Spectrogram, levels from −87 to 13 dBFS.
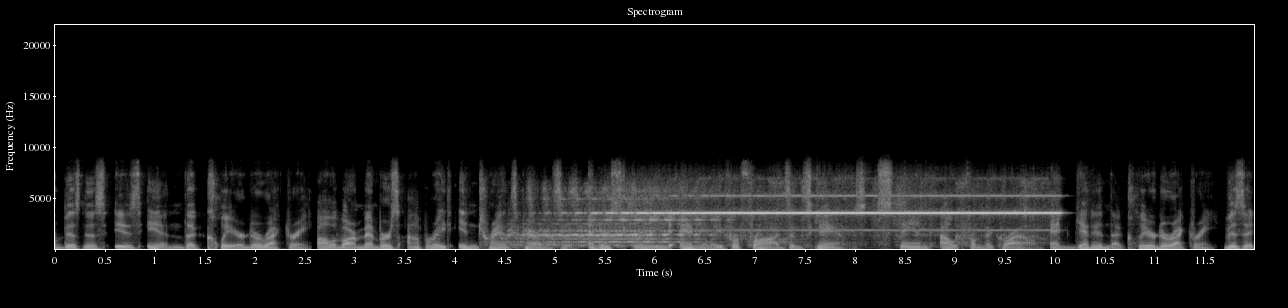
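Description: From 4.44 to 10.25 s, a feedback howl: two devices in the same room form a loop that gains level on every pass, so repeats near 4 kHz grow instead of dying away, repeating about every 150 ms and peaking about 11 dB above the speech.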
